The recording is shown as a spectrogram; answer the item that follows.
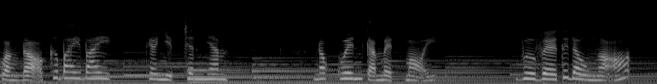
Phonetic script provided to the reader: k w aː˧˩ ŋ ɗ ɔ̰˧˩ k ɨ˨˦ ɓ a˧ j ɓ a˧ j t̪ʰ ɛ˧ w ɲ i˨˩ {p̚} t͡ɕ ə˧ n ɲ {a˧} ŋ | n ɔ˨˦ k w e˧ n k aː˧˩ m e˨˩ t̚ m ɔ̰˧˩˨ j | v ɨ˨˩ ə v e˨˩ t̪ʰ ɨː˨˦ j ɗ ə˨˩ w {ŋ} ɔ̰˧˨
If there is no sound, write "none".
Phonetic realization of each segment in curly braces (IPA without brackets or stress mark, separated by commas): p̚, a˧, ŋ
